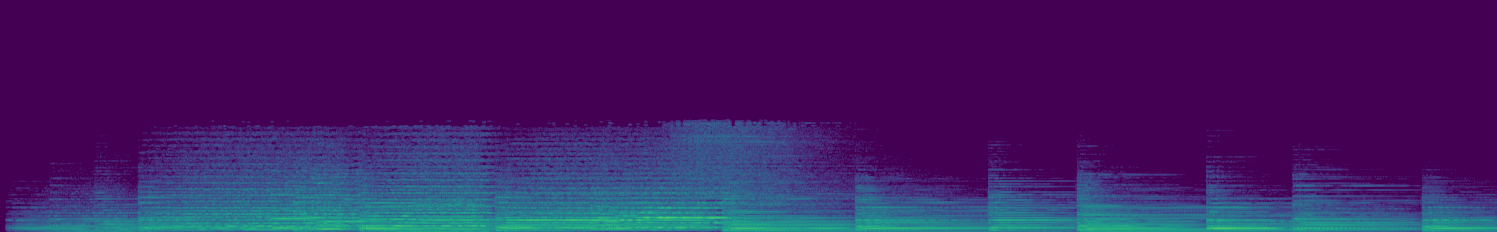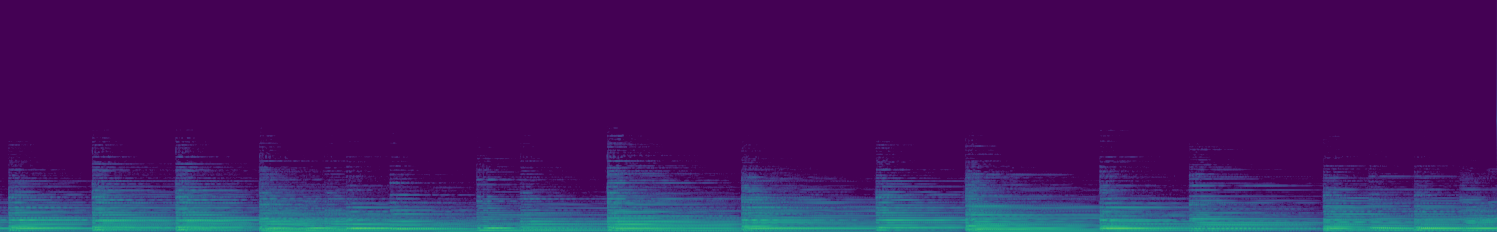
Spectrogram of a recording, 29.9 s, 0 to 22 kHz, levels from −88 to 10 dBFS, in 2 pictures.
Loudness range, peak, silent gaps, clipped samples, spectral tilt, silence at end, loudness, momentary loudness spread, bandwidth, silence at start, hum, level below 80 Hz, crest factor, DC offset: 6 LU; -12 dBFS; none; under 0.1%; -6.5 dB/octave; 0 s; -27 LUFS; 11 LU; 11 kHz; 0.15 s; none; -58 dBFS; 16 dB; under 0.1%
